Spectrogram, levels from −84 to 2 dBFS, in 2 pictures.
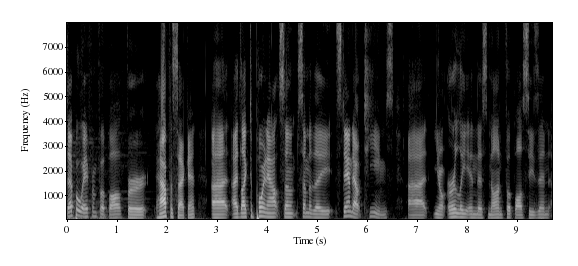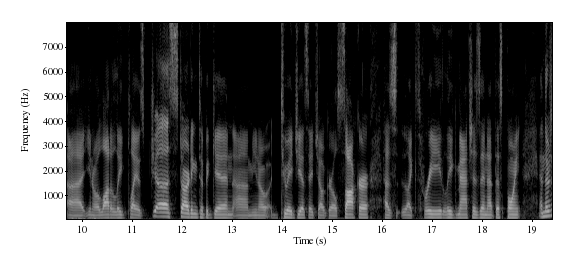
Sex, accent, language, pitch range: male, American, English, 120-150 Hz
